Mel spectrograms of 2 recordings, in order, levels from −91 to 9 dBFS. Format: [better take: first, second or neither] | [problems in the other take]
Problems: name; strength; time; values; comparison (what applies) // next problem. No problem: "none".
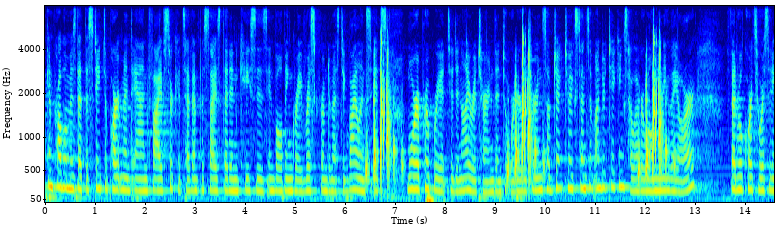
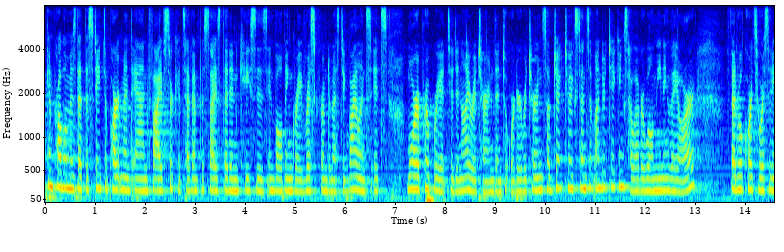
second | background sound (Guitar); 1 dB above the speech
